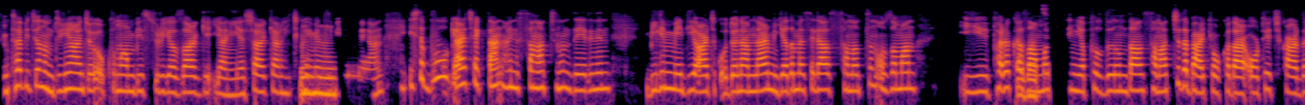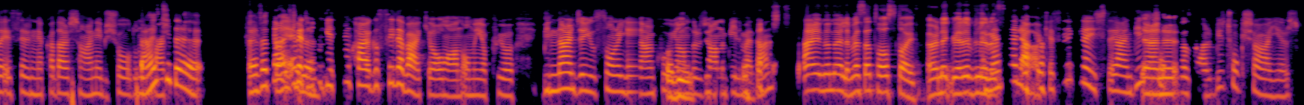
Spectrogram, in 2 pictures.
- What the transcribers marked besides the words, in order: tapping; unintelligible speech; other background noise; chuckle; chuckle
- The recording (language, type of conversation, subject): Turkish, unstructured, Sanatın hayatımızdaki en etkili yönü sizce nedir?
